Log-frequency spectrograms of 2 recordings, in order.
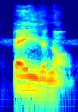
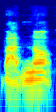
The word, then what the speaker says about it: Badenoch: It's Badenoch, not Badenoch.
